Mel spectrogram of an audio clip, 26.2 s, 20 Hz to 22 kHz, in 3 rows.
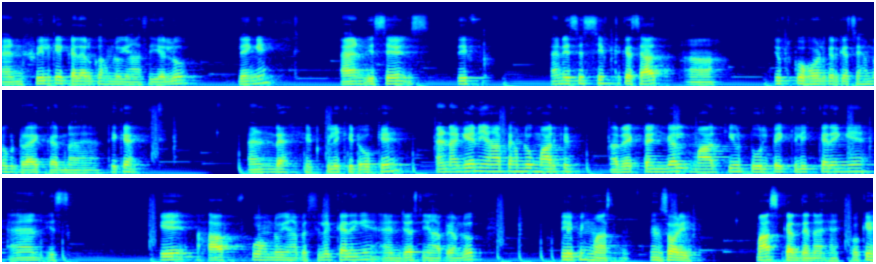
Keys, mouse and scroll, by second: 6.0-10.0 drag, 16.4-20.9 drag.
